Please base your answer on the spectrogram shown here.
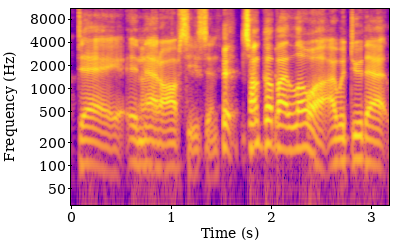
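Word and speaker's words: Tagovailoa: Yeah, once you realize, like Tua very early in his starting said you've got to think of like the tongue as the first syllable, and then once you figured that out, you're like, oh, it's actually pretty easy.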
